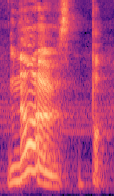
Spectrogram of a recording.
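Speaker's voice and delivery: playfully demanding, voice jumping up; retold mock protest. Retold plea to her friend.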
